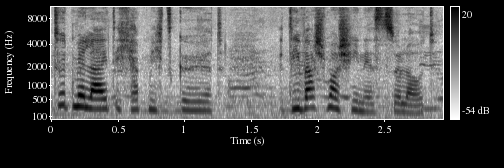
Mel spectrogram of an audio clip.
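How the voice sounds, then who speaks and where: An actress in a naturalistic radio drama playing a casual, mildly guarded married housewife. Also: female voice, fairly high pitch, lively intonation, a little fast, crowd noise, lightly acted.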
